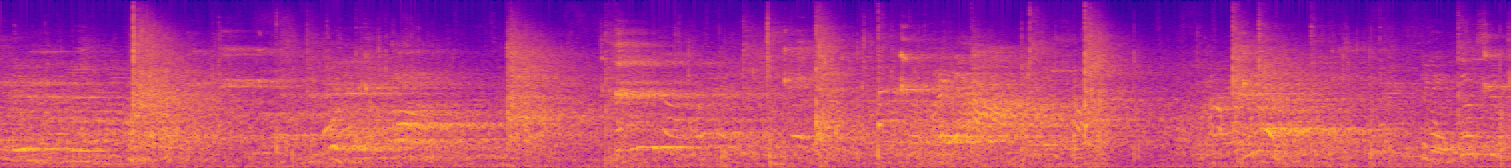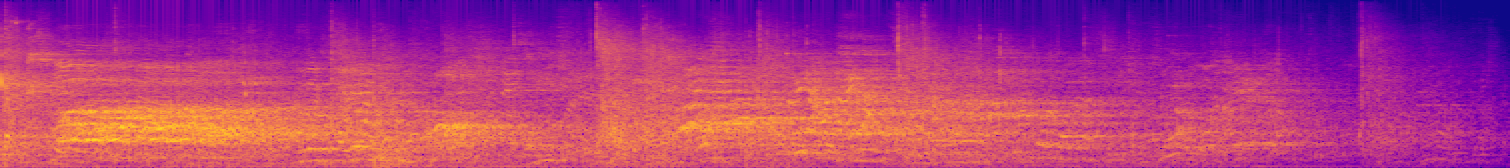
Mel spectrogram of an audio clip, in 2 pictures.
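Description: Rackets hit a shuttlecock with sharp pops in an echoing hall.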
